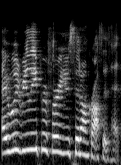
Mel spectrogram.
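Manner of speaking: usual speaking voice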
